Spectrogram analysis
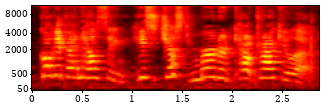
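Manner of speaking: acted panicked shout. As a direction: cry out for help through laughter. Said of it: "he's like".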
